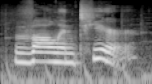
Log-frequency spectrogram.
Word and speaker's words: volunteer: with an O the sound is actually an a sound so volunteer va va volunteer VA volunteer I usually volunteer at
